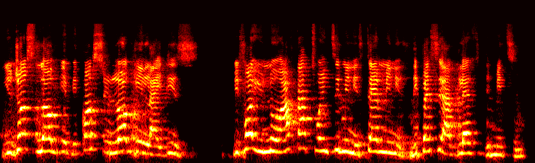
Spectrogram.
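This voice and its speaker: A team leader with a Nigerian accent runs an online motivational business training, repeating her points and answering her own questions. Her high-pitched voice is expressive and sharp, a little fast. Heard over an online meeting call, the sound is echoey.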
